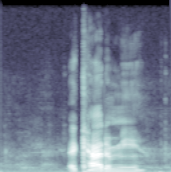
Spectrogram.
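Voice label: "academy", American, female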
